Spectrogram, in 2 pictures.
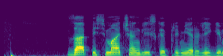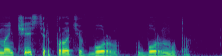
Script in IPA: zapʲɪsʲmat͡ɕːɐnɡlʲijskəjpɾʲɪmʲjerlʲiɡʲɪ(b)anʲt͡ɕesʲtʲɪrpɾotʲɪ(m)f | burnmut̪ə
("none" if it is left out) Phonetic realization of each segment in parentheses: m, none

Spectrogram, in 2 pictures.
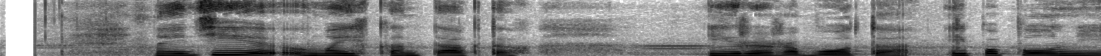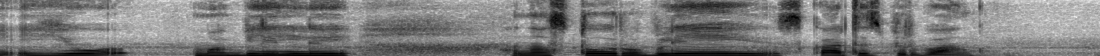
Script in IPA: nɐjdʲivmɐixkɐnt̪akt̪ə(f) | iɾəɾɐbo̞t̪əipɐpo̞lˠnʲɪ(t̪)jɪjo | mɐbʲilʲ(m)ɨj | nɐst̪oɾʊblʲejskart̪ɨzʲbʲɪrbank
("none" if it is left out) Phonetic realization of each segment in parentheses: x, none, n

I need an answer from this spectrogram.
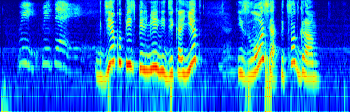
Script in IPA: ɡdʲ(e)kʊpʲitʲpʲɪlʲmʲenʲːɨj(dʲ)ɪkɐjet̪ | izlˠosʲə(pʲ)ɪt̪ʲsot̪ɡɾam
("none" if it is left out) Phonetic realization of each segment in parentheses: e, dʲ, pʲ

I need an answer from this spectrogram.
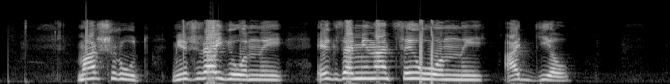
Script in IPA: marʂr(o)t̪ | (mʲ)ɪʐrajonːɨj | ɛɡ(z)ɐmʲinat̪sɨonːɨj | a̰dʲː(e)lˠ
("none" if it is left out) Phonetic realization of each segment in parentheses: u, mʲ, z, e

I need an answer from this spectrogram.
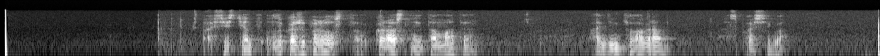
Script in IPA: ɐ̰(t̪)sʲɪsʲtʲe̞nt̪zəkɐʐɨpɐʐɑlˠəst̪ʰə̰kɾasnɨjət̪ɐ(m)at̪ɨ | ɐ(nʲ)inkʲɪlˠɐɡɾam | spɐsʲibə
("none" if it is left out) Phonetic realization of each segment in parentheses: none, m, dʲ

